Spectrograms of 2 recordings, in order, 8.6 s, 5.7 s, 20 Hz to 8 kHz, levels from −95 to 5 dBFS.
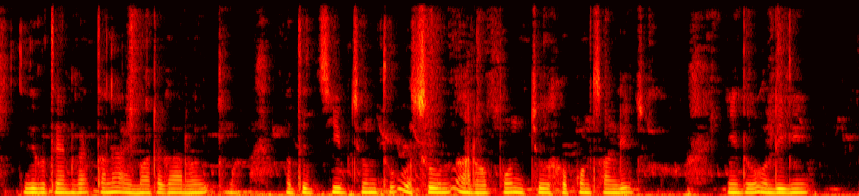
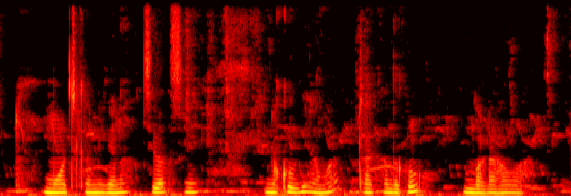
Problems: none marked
